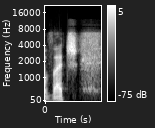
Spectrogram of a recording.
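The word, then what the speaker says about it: vāc: mot est une écriture vient du sanskrit se prononcent théoriquement vatche et signifie parole verbe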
